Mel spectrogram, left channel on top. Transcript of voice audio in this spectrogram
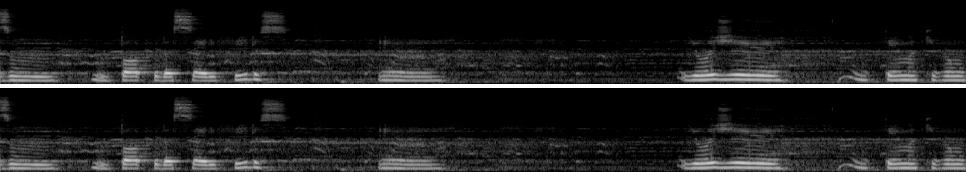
um tópico da série Filhos. E hoje o tema que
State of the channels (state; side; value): identical; both; correlation 1.00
